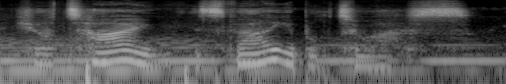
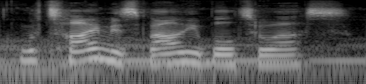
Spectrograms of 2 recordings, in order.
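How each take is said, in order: First: It is said slowly in a creepy, robotic voice. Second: It is said in a natural, normal-paced voice. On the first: "creepy, like, oh, almost a robot voice" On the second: "I know I'm not saying it that way because it would be way too slow"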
